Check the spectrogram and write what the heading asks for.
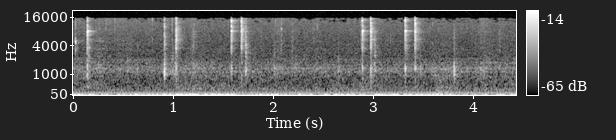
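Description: A handful of light, sharp clicks from computer input, some in quick pairs, scattered over a few seconds above a steady low electrical hum.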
